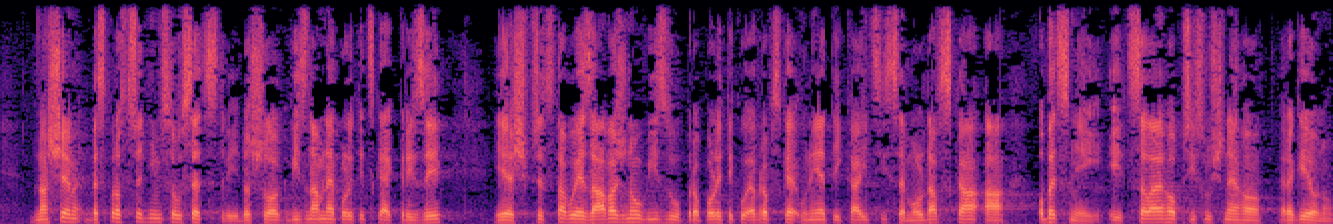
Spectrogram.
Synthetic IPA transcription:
vnaʃɛmbɛspɾo̞st̪r̝̥ɛdɲiːmso̞wsɛt̪st̪viːdo̞ʃlo̞ɡviːznamnɛːpo̞lɪt̪ɪt͡skɛːkɾɪzɪ | jɛʃpr̥ɛt̪st̪avujɛzaːvaʒno̞wviːzvupɾʔo̞po̞lɪt̪ɪkuɛvɾo̞pskɛːʔunɪjɛt̪iːkajiːt͡siːsɛmo̞ldafskaʔa | ʔo̞bɛt͡sɲɛjḭʔɪt͡sɛlɛːɦo̞pr̥iːsluʃnɛːɦo̞ɾɛɡɪo̞nu

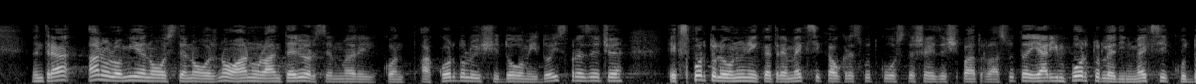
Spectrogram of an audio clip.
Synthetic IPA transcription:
ɨnt̪ɾeanulo̞mije̞no̞wəsu̥t̪e̞no̞wəʃno̞wəanulant̪e̞ɾio̞rse̞mnəɾikont̪ako̞rd̪ulujʃid̪o̞wəmijd̪o̞jspɾəze̞t͡ʃe̞ | ekspo̞rt̪uleuniunijkət̪ɾe̞me̞ksikawkɾe̞skut̪kuo̞su̥t̪əʃajze̞t͡ʃʃi̥pat̪ɾulasut̪əjaɾimpo̞rt̪uɾile̞d̪inme̞ksikʰːud̪

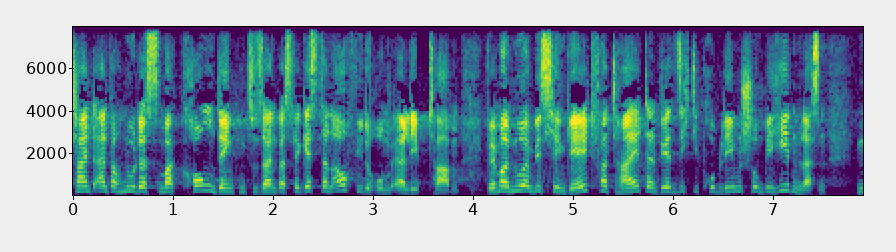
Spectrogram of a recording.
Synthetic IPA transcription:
aɪntʔaɪnfaχnuːɐdasmakʁ̥ɔ̃dɛŋkŋ̩t͡suzaɪnvasv̥iːɐɡɛstɐnaʊxv̥iːɾɐʁ̞ʊmɛ̰ɐleːp̚tha̰ːbm̩vɛnmanːuːɐaɪnbɪsçənɡɛltfɛɐtʰaɪlt̚d̥anveːɐdn̩zɪçd̥iːpʁ̥obleːməʃoːnbəɦeːbm̩lasn̩

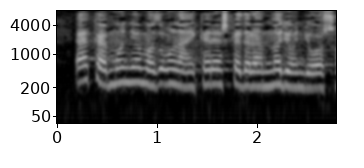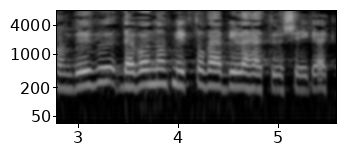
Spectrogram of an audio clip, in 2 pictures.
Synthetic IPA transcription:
ɛlkɛlmo̞ɲɟɒmɒzo̞nlaːɲkɛɾɛʃkɛd̪ɛlɛmnɒɟo̞ɲɟo̞rʃɒmbøːvyld̪ɛvɒnːɒkmeːkt̪o̞vaːbːilɛɦɛt̪øːʃeːɡɛ̰k

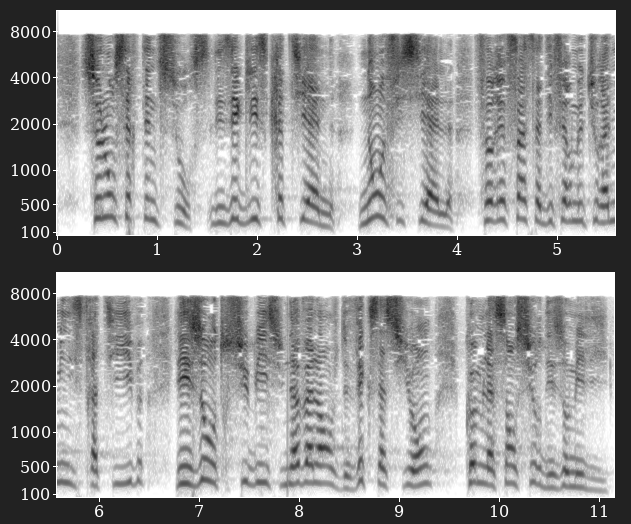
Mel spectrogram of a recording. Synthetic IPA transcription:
səlɔ̃sɛʁt̪ɛnsuʁslezeɡlizkχet̪jɛnːɔ̃ɔfisjɛlfəʁɛfasad̪efɛʁmət̪yʁad̪minist̪χat̪ivlezot̪χəsybisynavalɑ̃ʒd̪əvɛksasjɔ̃kɔmlasɑ̃syʁd̪ezomeli

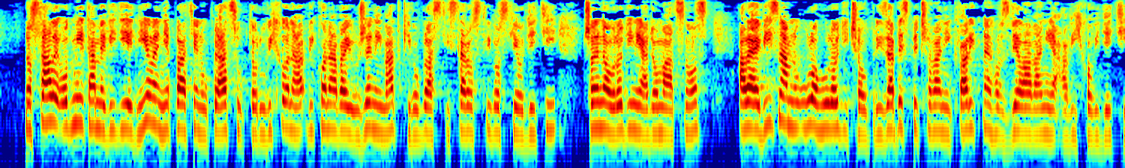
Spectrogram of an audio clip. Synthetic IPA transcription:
nɔst̪aːlɛɔd̪mɪɛt̪amɛʋiɟɪɛɟɲɪɛlɛnɲɛplacɛnuːpɾaːt͡sukt̪ɔɾuːʋikɔnaːʋajuːʒɛnimat̪kivɔblascist̪aɾɔst̪liʋɔsciɔɟɛciːt͡ʃlɛnɔʊɾɔɟiniad̪ɔmaːt͡snɔsc | alɛajʋiːznamnuːuːlɔɦuɾɔɟit͡ʃɔʊpɾizabɛspɛt͡ʃɔʋaɲiːkʋalit̪nɛːɦɔvzɟɛlaːʋaɲɪaʔaʋiːxɔʋiɟɛciː

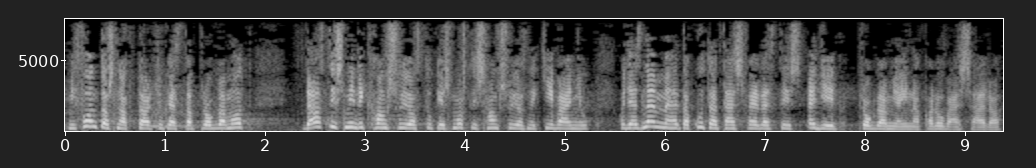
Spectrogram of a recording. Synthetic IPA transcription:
mifo̞nt̪o̞ʃnɒkt̪ɒrcukɛst̪ɒpro̞ɡrɒmo̞t̪ | d̪ɛɒst̪iʃmind̪ikhɒŋkʃuːjo̞st̪ukeːʃmo̞ʃt̪iʃhɒŋkʃuːjo̞znikiːvaːɲːuk | ho̞ɟɛznɛmːɛɦɛt̪ɒkut̪ɒt̪aːʃfɛjlɛst̪eːʃɛɟeːbpro̞ɡrɒmjɒinɒkɒlo̞vaːʃaːɾɒ

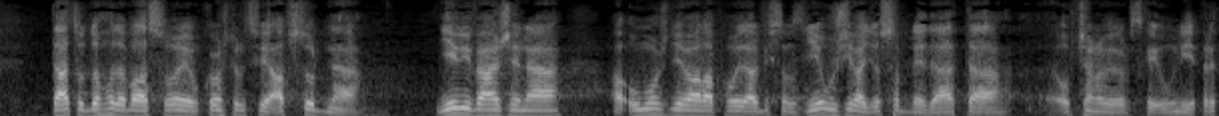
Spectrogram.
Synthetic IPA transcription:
t̪aːt̪ɔd̪ɔɦɔd̪abɔlasʋɔjɔkɔnʃt̪ɾuk̚t͡siɛapsuɾd̪na̰ː | ɲɛʋiʋaːʒɛnaːʔa̰ʔumɔʒɲɔʋalapɔʋɛd̪albisɔmzɲɛuʒiːʋaɟɔsɔbnɛːd̪aːt̪a | ɔ̰p̚t͡ʃanɔʊɛʊɾɔːpskɛjuːniɛpɾɛ

